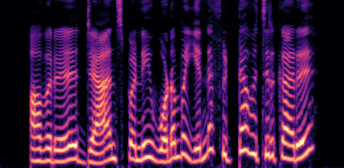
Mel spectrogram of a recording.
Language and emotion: Tamil, happy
